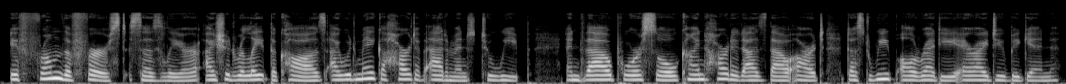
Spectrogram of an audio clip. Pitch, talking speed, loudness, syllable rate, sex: 205 Hz, 205 wpm, -16 LUFS, 4.6 syllables/s, female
